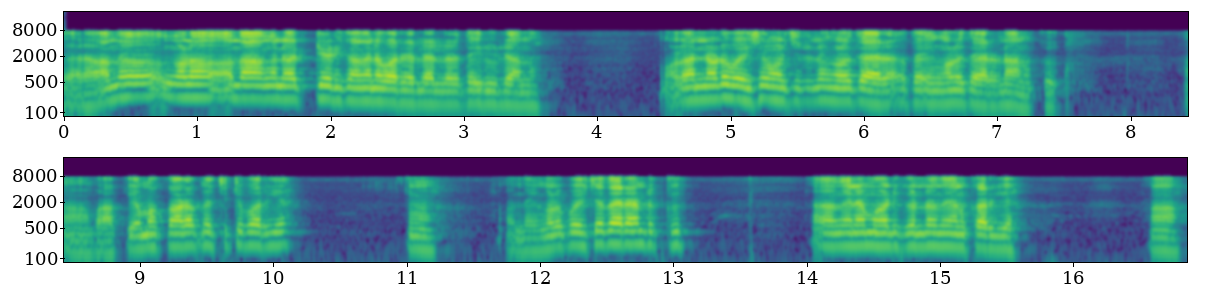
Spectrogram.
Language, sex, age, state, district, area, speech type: Malayalam, female, 60+, Kerala, Kannur, rural, spontaneous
